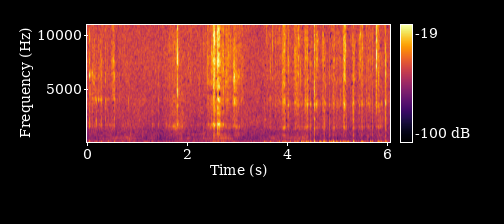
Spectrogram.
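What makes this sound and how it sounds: Long nails tap, flutter and scratch across the cut surface and the back of a hand-sized, round, flat wooden tree slice coaster made of solid wood with a bark rim. The result is soft, dull, low tapping with a faint bright scratchy edge, at first quiet and sparse, then growing denser and louder in quick irregular patters toward the end.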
